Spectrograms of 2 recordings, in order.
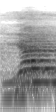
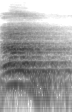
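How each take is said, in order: First: It begins with a y sound before the vowel. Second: It begins directly with a vowel sound. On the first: The speaker calls it wrong. "यल नहीं" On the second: The speaker calls it right. "नहीं एल"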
